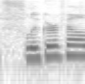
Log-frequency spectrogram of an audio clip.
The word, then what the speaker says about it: Pflugerville: It's called Pflugerville, but it's spelled with a P, so let me write it down for you.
